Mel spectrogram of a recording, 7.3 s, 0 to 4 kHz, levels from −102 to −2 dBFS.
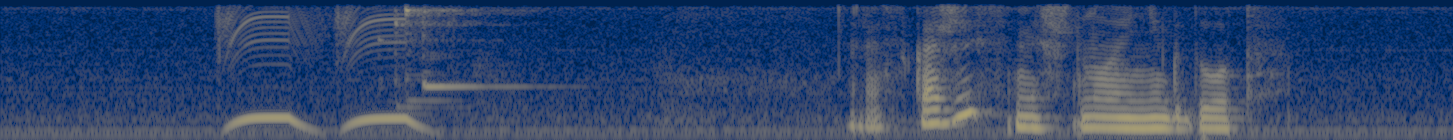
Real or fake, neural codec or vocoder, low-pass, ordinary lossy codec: real; none; 3.6 kHz; none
